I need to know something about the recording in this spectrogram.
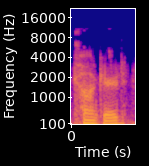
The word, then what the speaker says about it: Concord: several from conquered it looks like Concord but I think it's a local dialect they pronounce it conquered as well vault-tec supervisors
